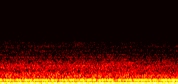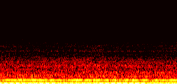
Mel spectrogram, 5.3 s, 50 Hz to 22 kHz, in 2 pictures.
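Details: Freshly rebuilt 454 big-block Vortec Chevrolet V8, first start with fuel system primed and oil pressure good: deep, even rumble at steady idle, firing smooth and regular at about three pulses a second with no knocks; healthy.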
